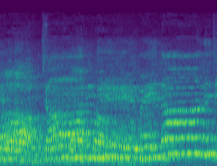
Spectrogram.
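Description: A man singing a devotional Urdu poem unaccompanied into a microphone, in a melodic recitation style with long held notes; the last held note starts just over three seconds in.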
